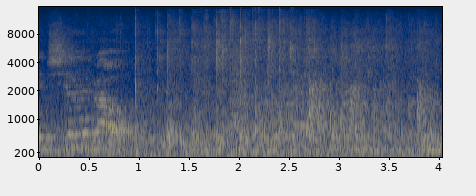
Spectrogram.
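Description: A woman's voice at the start, then about three seconds of dense, irregular tapping noise with a few sharper knocks.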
